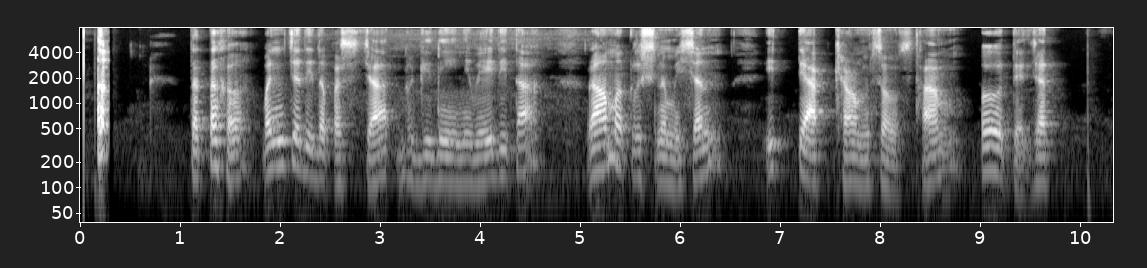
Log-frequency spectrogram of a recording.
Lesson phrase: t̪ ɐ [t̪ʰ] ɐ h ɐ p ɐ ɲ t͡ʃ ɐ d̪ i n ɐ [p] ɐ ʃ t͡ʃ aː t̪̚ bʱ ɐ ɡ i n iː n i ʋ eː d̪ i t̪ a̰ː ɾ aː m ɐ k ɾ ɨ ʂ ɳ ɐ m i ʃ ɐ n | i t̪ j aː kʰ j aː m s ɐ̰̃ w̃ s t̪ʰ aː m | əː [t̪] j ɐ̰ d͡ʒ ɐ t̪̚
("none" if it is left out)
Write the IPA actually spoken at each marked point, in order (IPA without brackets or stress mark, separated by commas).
t̪, p, t̪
